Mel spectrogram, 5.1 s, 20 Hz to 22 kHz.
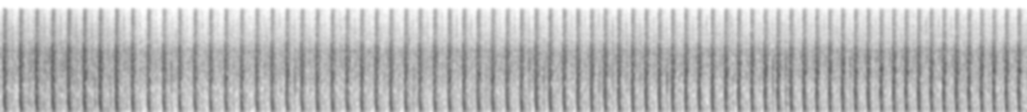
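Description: Suppressed full-auto 5.56 AR-15-type rifle firing one long unbroken burst at about fourteen shots a second, fed from an MWG 90-round drum magazine that cycles without a stoppage.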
